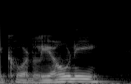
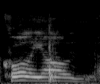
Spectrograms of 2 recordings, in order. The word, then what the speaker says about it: Corleone: The Corleone, without the pronunciation of the E, is the bastardized American version.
